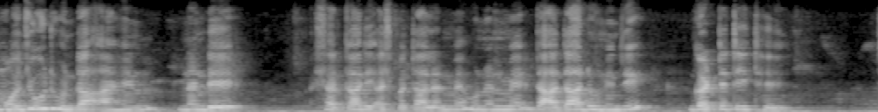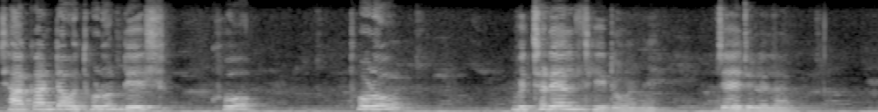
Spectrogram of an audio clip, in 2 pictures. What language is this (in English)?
Sindhi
